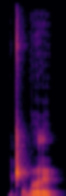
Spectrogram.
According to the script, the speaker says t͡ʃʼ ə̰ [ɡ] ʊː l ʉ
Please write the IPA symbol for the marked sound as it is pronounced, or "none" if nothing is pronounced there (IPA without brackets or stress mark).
b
